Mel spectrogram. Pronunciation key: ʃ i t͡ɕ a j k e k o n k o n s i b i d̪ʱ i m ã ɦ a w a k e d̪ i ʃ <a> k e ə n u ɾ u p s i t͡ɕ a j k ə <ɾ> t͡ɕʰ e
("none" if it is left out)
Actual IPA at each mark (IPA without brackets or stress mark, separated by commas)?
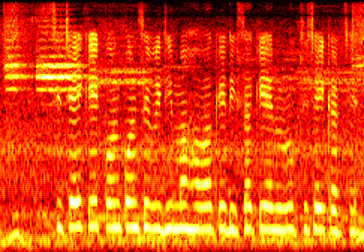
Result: a, ɾ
